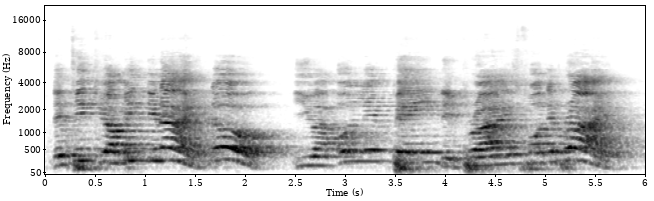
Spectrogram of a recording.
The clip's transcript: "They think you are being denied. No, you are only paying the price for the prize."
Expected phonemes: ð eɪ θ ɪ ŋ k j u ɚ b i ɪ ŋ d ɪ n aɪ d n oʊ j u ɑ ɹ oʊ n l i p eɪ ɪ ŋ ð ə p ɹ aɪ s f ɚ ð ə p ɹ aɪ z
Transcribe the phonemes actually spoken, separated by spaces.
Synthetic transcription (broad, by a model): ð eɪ t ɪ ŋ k j u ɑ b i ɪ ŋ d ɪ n aɪ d n oʊ j u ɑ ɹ oʊ n l i p eɪ ɪ ŋ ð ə p ɹ aɪ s f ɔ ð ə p ɹ aɪ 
